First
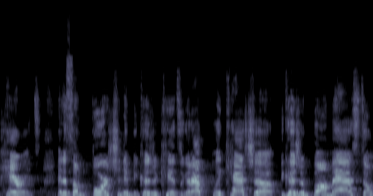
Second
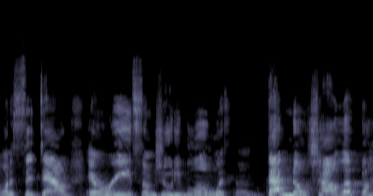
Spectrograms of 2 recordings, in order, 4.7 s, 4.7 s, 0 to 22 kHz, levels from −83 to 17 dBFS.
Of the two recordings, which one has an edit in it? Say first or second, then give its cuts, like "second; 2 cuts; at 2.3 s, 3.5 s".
second; 1 cut; at 3.2 s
